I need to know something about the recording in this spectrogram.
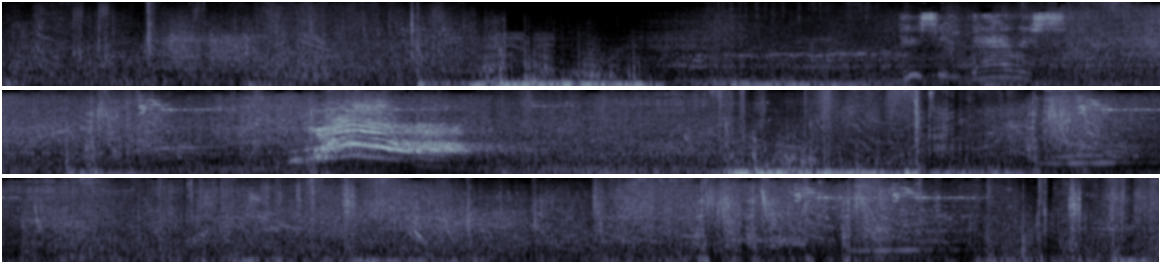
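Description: Blaster shots zap repeatedly.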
